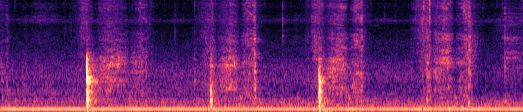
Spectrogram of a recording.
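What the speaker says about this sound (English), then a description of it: "And then just start slicing into it." A knife slices through a rested, oven-cooked steak on a board: a few sharp, separate cutting strokes spaced about a second apart, close and clear, over a steady low electrical hum.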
